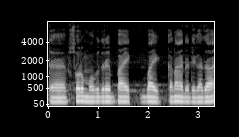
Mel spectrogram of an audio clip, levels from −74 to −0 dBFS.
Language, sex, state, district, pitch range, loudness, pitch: Chakma, male, Tripura, Unakoti, 110-115 Hz, -15 LUFS, 115 Hz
